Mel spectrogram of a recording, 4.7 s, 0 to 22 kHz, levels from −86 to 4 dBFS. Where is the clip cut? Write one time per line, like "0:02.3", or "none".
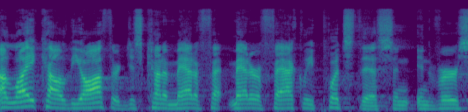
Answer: none

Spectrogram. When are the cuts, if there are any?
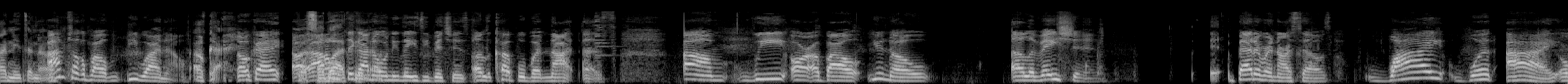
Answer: none

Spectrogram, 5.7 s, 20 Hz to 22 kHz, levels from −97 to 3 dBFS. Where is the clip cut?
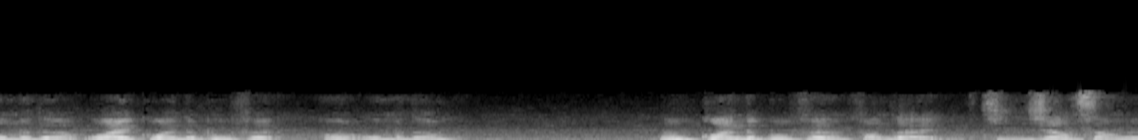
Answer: none

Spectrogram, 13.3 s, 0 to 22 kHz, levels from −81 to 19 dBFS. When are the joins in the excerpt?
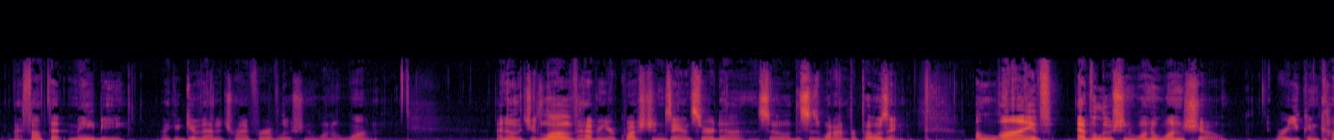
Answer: none

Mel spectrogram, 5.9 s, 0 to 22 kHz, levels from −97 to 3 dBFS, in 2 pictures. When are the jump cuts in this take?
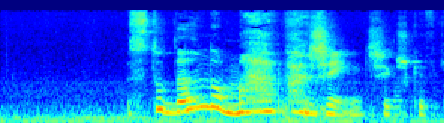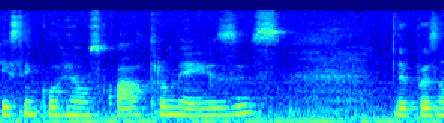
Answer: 0:02.6

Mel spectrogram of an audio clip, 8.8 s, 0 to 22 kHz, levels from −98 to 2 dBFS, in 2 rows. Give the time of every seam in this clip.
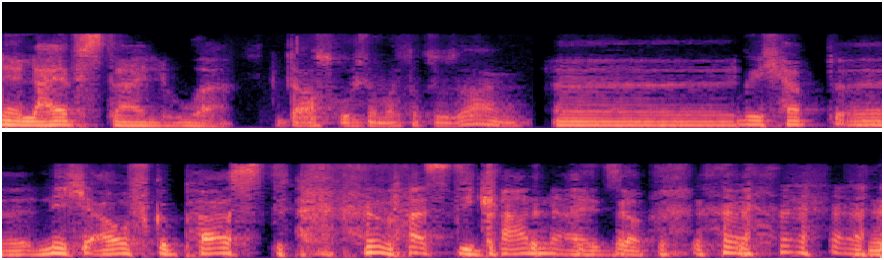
0:03.7

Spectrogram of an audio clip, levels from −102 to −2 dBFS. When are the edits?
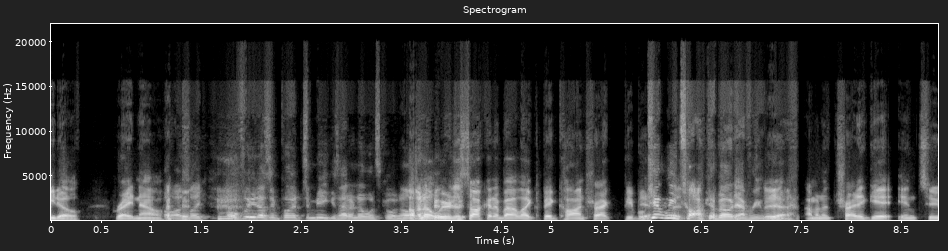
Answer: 0:01.1
0:06.0
0:07.4

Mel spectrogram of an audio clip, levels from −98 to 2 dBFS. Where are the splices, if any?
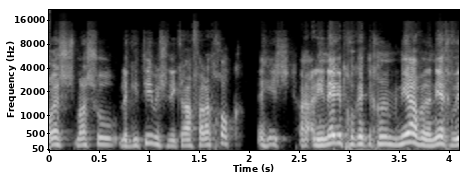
0:02.5

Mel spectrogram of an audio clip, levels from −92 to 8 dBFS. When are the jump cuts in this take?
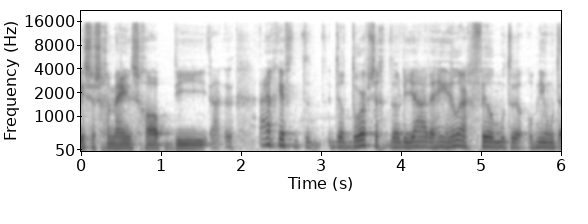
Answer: none

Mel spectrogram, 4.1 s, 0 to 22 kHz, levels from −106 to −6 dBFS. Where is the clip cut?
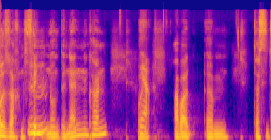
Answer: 0:02.1

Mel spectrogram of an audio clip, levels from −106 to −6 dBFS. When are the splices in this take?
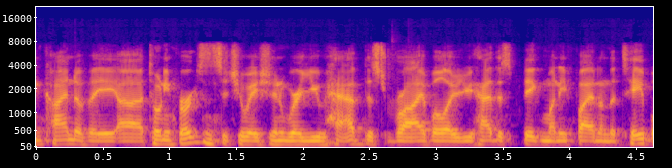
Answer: none

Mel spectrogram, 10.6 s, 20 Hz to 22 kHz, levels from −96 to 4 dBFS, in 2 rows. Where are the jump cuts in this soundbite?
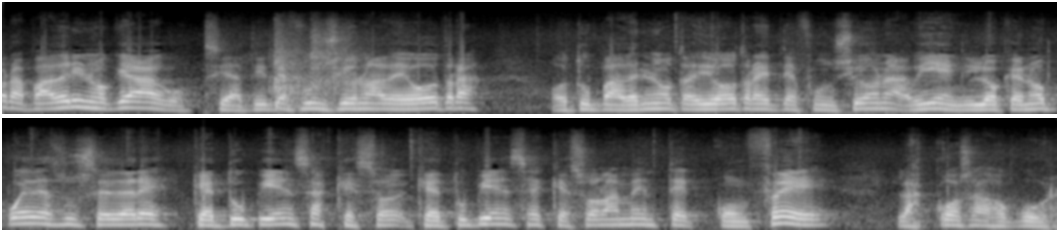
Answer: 0:01.0

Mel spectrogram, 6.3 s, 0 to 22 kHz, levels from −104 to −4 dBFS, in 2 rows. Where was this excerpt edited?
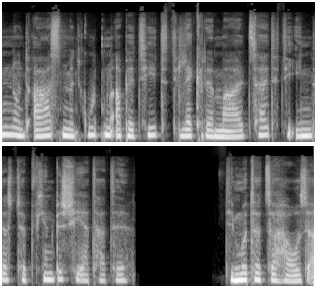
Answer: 0:05.2

